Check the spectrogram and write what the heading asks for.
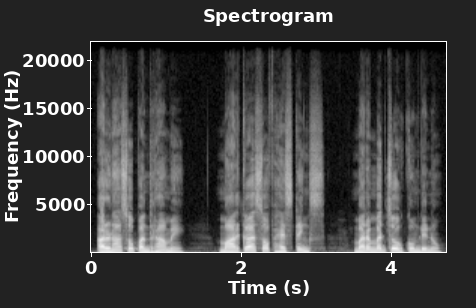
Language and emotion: Sindhi, neutral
